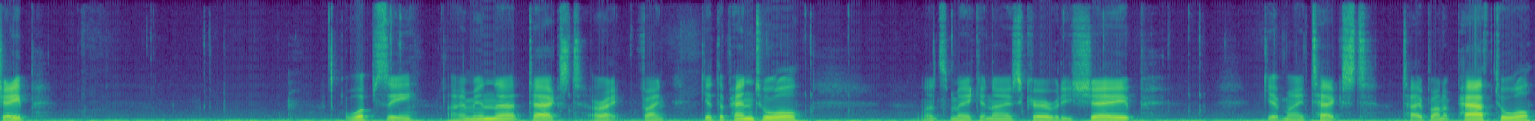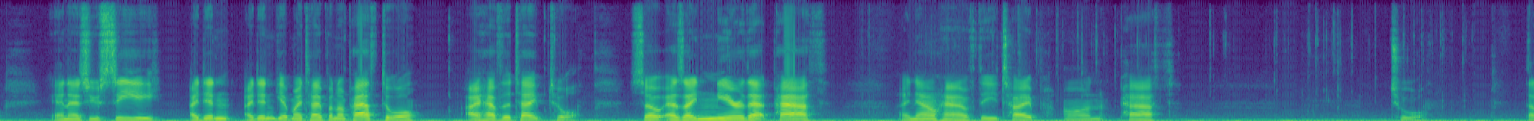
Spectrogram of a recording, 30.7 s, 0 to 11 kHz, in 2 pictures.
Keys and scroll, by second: 2.1 p, 3.9 BackSpace, 7.2 super+p, 13.0 super+t, 24.8-30.5 typing.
